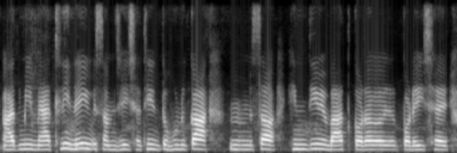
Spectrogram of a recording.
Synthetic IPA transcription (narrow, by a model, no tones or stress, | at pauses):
ad̪mimɛt̪ʰlinɛjsəmd͡ʒʱɛjt͡ʃʰət̪ʰint̪ɔɦunkasəhind̪imebat̪kəɾəpəɽɛt͡ʃʰɛ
